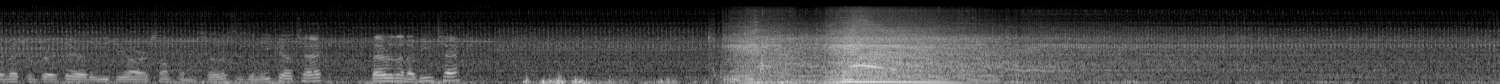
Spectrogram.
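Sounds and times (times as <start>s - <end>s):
car engine revving: 6.8s - 14.1s.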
